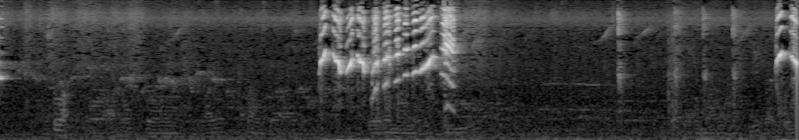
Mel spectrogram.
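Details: Kacer, the oriental magpie-robin, in 'gacor' tutor-and-lure song: a fast run of about a dozen repeated upward-sweeping whistled notes over roughly a second and a half, then near silence with faint ticks and a final sharp note.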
